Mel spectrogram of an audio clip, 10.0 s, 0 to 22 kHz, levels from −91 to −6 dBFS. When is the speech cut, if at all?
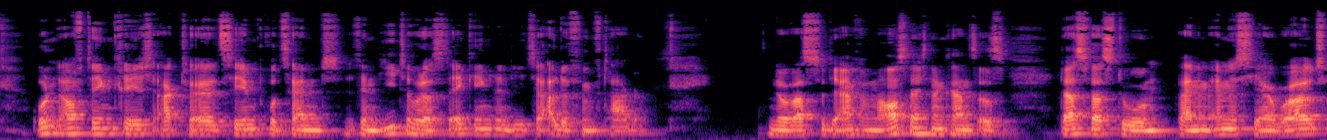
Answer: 5.7 s

